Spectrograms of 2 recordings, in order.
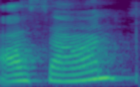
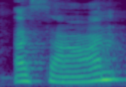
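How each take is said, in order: First: आसान with long opening aa; double long vowel. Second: आसान said as asaan, short start; Punjabi short vowel. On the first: Teacher giving the Hindi word, long-vowelled आसान. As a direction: hold both vowels of आसान. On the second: Teacher showing the corrected form, आसान with short start. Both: Shown as a demonstration. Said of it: "तो इसका हो जाएगा".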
